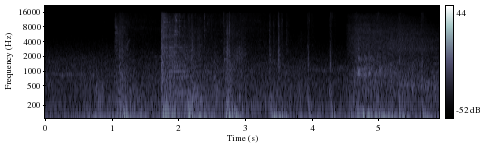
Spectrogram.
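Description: Heavy feet thud onto the ground.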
